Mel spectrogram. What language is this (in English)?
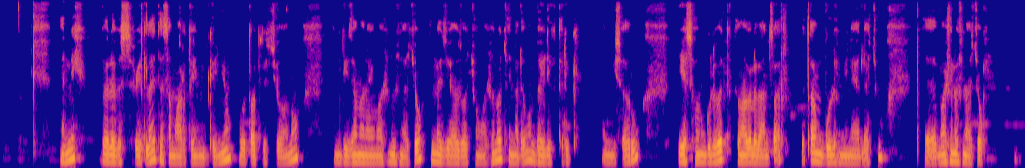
Amharic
